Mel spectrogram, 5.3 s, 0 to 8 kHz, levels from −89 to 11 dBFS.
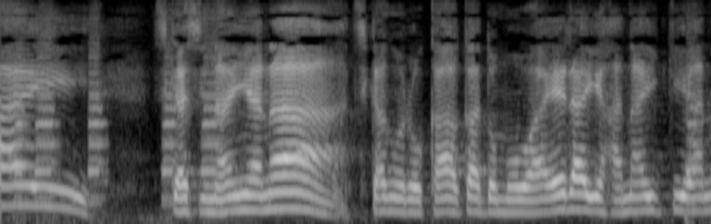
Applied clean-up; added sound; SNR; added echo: none; Vehicle horn, car horn, honking; 16 dB; none.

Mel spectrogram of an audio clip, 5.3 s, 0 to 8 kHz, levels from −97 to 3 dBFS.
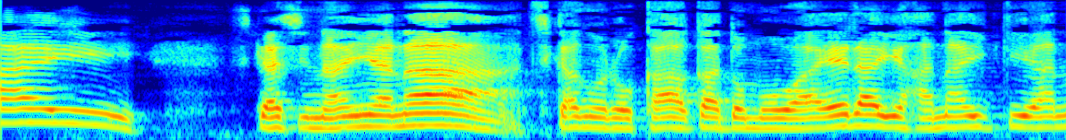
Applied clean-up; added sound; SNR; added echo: neural mask model Resemble Enhance denoiser.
